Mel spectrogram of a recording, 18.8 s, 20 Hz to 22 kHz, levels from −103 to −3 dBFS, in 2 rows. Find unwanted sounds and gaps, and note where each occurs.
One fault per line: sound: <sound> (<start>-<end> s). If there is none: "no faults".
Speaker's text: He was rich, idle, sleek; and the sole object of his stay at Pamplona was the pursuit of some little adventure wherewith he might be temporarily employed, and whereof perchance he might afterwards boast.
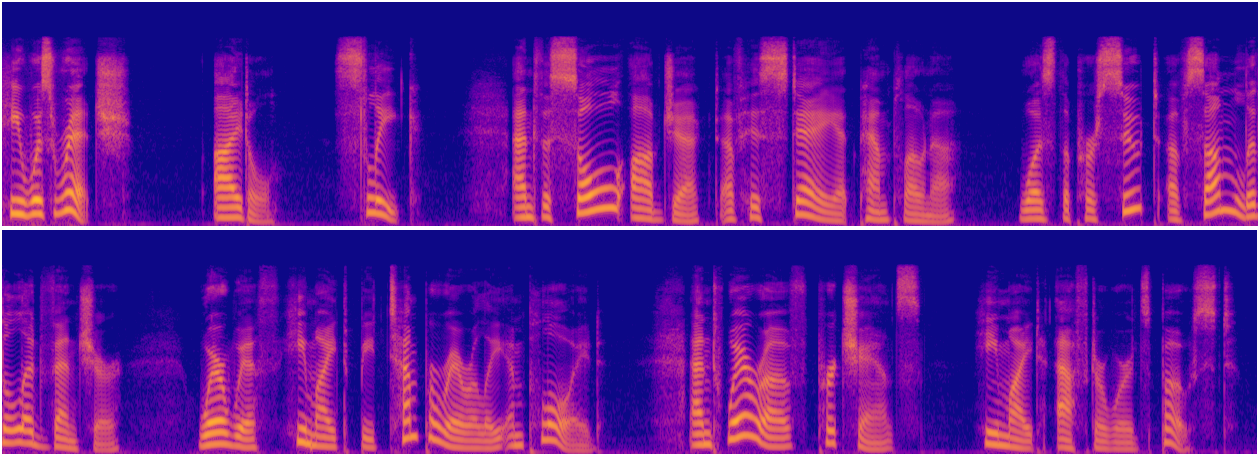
no faults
